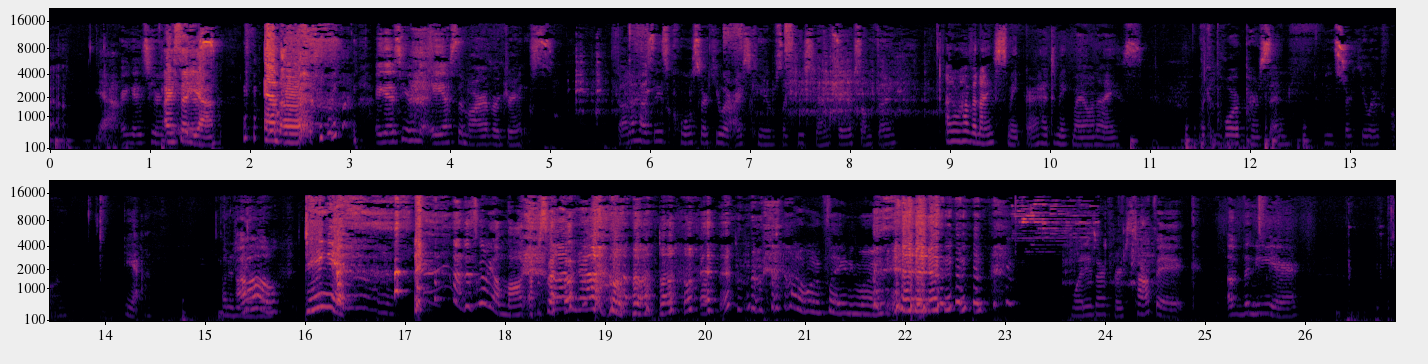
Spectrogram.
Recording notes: We apologize about the weird sound in advance. Stop fidgeting with her mic.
